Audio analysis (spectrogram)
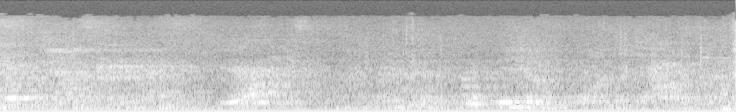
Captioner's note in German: none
